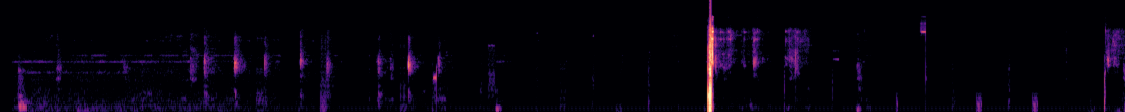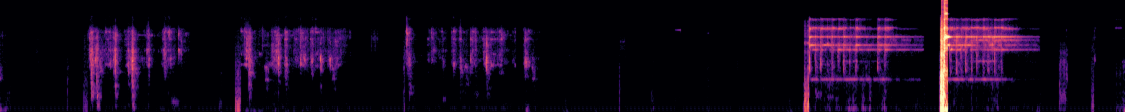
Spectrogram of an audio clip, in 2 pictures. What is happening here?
I walked to my house door. I tried to unlock it with my keychain, then rang the bell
